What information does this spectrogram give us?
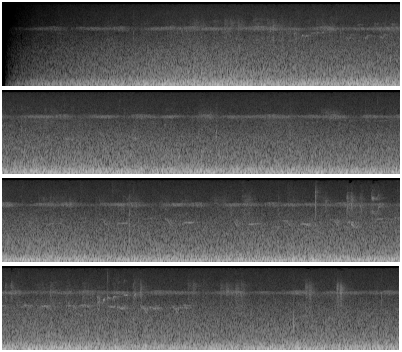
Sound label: bird beach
